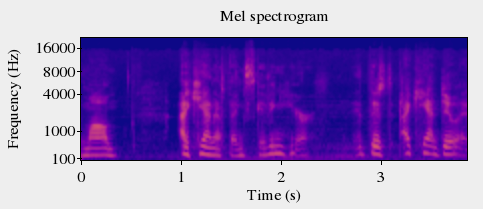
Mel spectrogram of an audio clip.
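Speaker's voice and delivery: acted hysterical sobbing through broken words. Retelling a phone call to Mom: imitating own hysterical crying. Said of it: "in full hysterical crying".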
